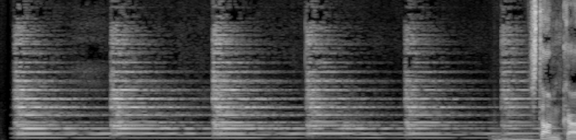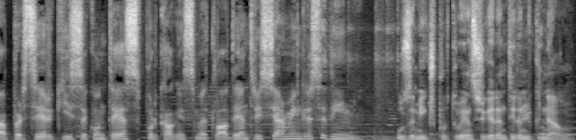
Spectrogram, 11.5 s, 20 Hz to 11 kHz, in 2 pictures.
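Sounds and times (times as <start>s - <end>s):
church bell tolling: 0.1s - 5.9s
speech: 5.3s - 11.5s.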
